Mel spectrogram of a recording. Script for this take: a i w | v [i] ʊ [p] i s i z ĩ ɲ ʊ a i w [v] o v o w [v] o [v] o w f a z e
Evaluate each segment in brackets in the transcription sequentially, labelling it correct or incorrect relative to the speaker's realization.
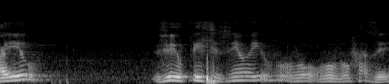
correct, correct, correct, correct, correct

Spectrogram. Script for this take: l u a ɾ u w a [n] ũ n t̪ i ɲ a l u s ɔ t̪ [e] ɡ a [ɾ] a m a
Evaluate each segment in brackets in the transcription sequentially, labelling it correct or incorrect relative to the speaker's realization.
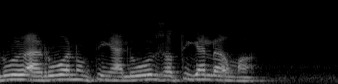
correct, incorrect, incorrect

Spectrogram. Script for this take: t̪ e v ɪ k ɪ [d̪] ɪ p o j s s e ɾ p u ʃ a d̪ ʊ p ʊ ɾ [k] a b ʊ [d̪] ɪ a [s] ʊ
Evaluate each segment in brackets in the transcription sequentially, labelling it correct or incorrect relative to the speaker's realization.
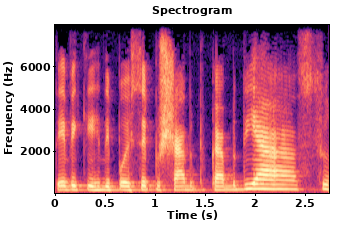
correct, correct, correct, correct

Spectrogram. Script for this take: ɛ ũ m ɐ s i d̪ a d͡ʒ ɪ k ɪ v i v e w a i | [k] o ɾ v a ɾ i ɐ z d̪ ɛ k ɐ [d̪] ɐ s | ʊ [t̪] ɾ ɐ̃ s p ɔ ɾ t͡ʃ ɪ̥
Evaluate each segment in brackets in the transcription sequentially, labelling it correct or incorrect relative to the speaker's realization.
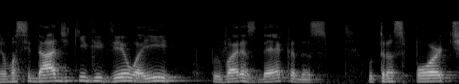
incorrect, correct, correct

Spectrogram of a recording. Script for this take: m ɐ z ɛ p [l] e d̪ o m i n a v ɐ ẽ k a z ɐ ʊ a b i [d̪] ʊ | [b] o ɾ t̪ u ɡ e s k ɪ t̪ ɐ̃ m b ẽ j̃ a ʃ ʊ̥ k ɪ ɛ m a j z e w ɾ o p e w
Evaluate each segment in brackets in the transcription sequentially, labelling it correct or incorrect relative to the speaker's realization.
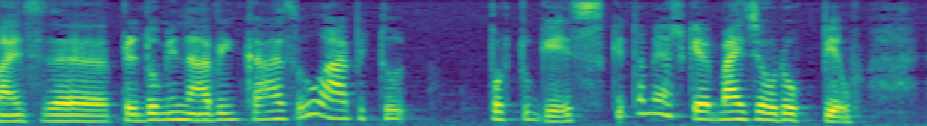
incorrect, incorrect, incorrect

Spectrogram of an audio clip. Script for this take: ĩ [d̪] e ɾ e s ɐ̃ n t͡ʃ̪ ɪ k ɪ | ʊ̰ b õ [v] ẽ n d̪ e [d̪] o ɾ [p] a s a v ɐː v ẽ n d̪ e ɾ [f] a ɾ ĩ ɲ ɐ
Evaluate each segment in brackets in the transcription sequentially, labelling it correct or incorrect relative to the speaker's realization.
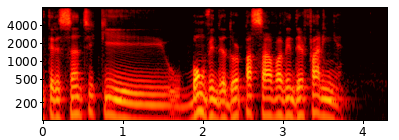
incorrect, correct, correct, correct, correct

